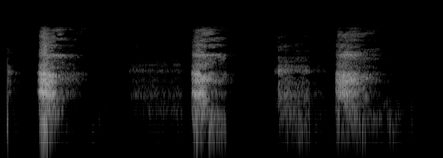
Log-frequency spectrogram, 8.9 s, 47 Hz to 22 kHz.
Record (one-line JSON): {"exhalation_length": "8.9 s", "exhalation_amplitude": 9459, "exhalation_signal_mean_std_ratio": 0.32, "survey_phase": "beta (2021-08-13 to 2022-03-07)", "age": "18-44", "gender": "Male", "wearing_mask": "No", "symptom_cough_any": true, "symptom_runny_or_blocked_nose": true, "symptom_shortness_of_breath": true, "symptom_sore_throat": true, "smoker_status": "Ex-smoker", "respiratory_condition_asthma": false, "respiratory_condition_other": false, "recruitment_source": "Test and Trace", "submission_delay": "2 days", "covid_test_result": "Positive", "covid_test_method": "RT-qPCR", "covid_ct_value": 32.5, "covid_ct_gene": "N gene"}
